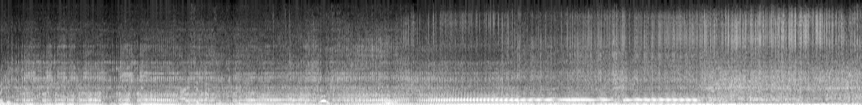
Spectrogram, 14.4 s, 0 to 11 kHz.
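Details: Peugeot 103 moped with Airsal 65cc T3 engine, first start of a freshly built engine: two-stroke buzz climbing and falling cleanly with throttle blips, smooth without misses; running well.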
